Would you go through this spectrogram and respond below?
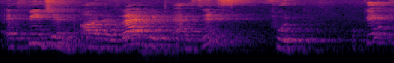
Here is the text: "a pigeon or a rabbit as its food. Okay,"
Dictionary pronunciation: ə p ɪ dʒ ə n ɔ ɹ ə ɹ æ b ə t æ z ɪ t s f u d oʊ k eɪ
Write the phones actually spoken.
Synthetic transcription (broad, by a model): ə f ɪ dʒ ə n ɔ ɹ ə ɹ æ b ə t æ z ɪ t s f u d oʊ k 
